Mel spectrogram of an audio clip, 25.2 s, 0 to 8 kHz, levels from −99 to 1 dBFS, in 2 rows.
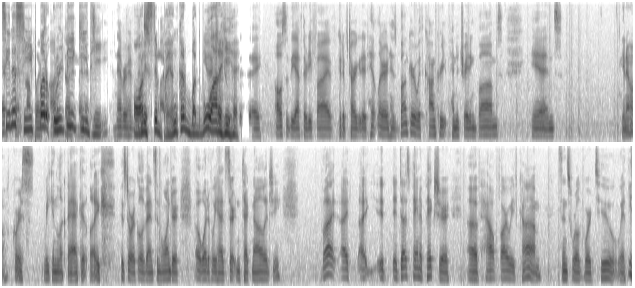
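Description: The speech dips and breaks into fragments during the first five seconds, at 0.0 to 2.31 s, 3.02 to 3.26 s, 3.43 to 3.48 s, 3.92 to 4.09 s and 4.43 to 5.05 s. The level falls by roughly 20 to 30 dB in the first three stretches and by around 40 dB in the last two, almost muting the talker. This is likely speech suppressed in double talk: both sides spoke at once, and the echo canceller could not tell this voice from loudspeaker echo, so it turned both down.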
